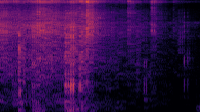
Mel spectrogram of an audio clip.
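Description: A cut oil palm frond crashing down onto dry fallen fronds: a rustling crash with a few knocks in the first second, then fading away.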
